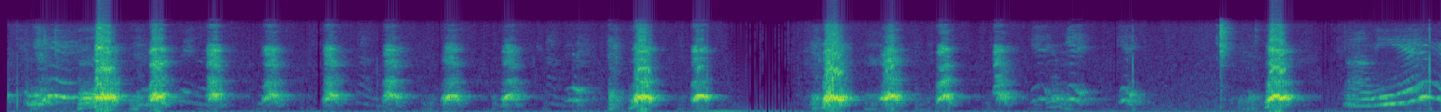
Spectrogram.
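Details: Golden retriever puppy barking at a curling iron it is scared of, sharp loud barks repeated in a steady run of nearly two per second, with brief pauses and a faint whine near the end.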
